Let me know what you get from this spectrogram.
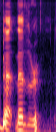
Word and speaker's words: Bette Midler: It's pronounced Bette Midler.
